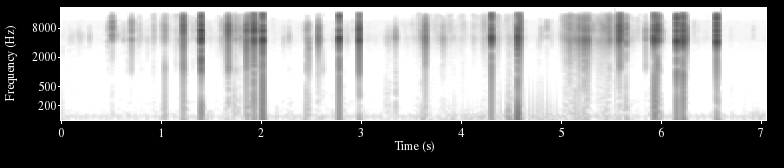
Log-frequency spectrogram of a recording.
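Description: A metal syringe needle scratches and picks at the foam plug inside a silicone dummy ear microphone. Sharp, bright crackling ticks and tearing-like snaps are heard, with a sustained scratchy rustle in the middle. The sound is crisp, high and close, with almost no ring after each pick.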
